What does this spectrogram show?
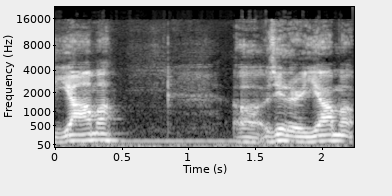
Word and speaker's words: Llama: It was a copy of a Colt 1911 that the Yama, or some people call it Llamas. That's what it is. Either the correct pronunciation is a Yama.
